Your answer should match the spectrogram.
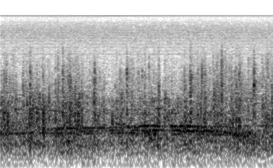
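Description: Audience applauding, many hands clapping at once in a dense, even patter.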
